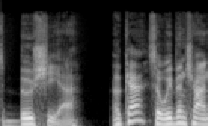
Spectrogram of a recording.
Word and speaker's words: Busia: The locals say it's Busia.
